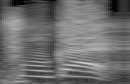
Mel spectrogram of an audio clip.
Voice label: "fu4 gai4", Chinese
